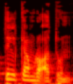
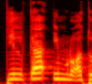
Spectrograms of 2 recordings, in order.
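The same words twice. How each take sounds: First: The first vowel is dropped, linking the words. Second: The first vowel of imra'atun is fully pronounced. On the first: The speaker calls it right. "আমরা বলবো" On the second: The speaker calls it wrong. "না বলে"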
